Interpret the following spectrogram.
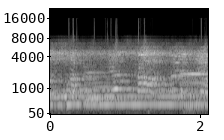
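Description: Women singing a gospel worship song into microphones over long held accompaniment chords.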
